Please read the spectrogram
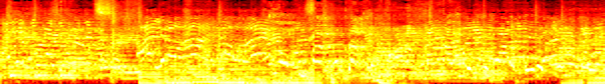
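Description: Many young children shouting and calling out together, with loud music and a heavy, stepping bass line running underneath.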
